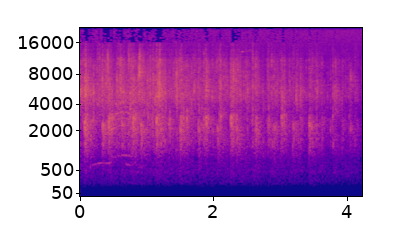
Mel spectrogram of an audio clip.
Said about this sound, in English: How many of you? Let's give God a, big applause.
